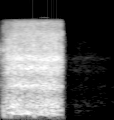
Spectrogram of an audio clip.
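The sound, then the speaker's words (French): A single loud breath drawn in sharply, a rushing airy burst lasting about half a second before cutting off into silence. “Inspire.”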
